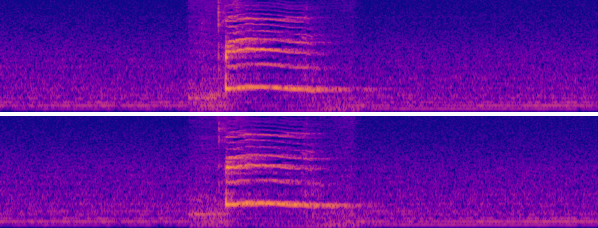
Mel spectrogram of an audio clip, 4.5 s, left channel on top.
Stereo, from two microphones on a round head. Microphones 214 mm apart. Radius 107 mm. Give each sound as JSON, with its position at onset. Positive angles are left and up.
{"t": 1.4, "sound": "a cat meowing", "side_deg": 60, "distance_m": 1.2}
